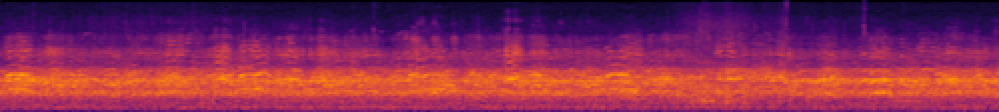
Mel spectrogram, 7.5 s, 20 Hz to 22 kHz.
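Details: Spring migration rest stop on Cayuga Lake, New York, 20 March 2021, where rafts of Snow Geese of white and blue morphs gather: an unbroken roar of countless overlapping honks at an even level throughout.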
